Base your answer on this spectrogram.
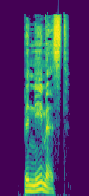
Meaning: second-person singular subjunctive I of benehmen
- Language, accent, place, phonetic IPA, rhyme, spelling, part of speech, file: German, Germany, Berlin, [bəˈneːməst], -eːməst, benehmest, verb, De-benehmest.ogg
